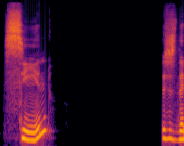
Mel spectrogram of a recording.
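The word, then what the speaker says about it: سين: First thing the pronunciation this is seen.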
